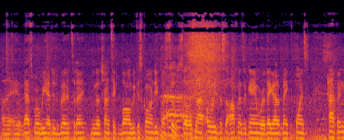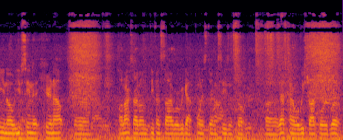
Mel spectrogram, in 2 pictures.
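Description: A young man speaks quickly in a low, flat voice, pausing and restarting as he fights back emotion. He answers reporters into a cluster of handheld mics. Heavy locker room noise sits under every word. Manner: soft-spoken, emotional, many fillers and restarts. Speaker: football player. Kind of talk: post-game locker room interview. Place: stadium locker room, indoors. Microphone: several reporters' handheld mics. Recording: loud room noise behind.

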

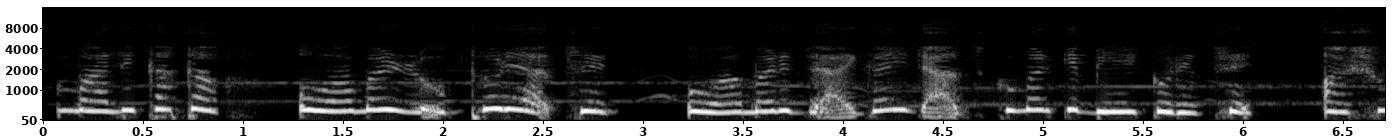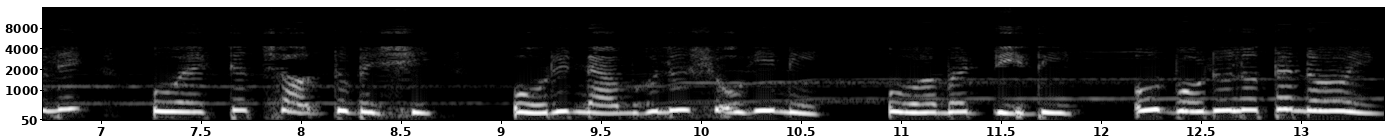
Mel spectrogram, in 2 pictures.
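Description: A woman playing a gentle, sad young princess in a cartoon fairy tale, plaintive and melodramatic. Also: high voice, unhurried, soft background music. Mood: tearful, earnest. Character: gentle, sorrowful young princess cursed into a plant.

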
